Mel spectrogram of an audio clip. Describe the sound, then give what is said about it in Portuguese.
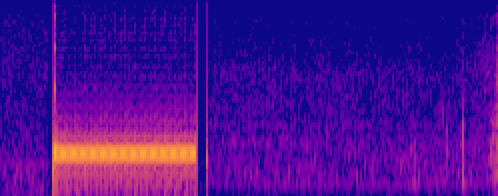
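Steady telephone tone as a call is put on hold for transfer: a single loud, even mid-pitched tone of about one and a half seconds, cut off by two sharp clicks, then near silence with a few faint ticks. “peço que aguarde em linha que eu vou transferir o contato para o controle de qualidade que dará continuidade à sua contratação”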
